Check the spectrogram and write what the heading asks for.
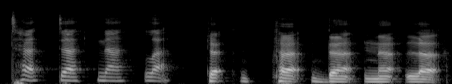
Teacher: our sounds, T, D, and L, are located a bit more forward, just behind the front teeth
